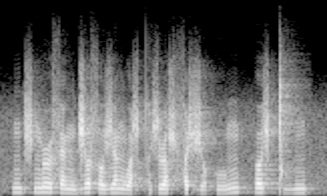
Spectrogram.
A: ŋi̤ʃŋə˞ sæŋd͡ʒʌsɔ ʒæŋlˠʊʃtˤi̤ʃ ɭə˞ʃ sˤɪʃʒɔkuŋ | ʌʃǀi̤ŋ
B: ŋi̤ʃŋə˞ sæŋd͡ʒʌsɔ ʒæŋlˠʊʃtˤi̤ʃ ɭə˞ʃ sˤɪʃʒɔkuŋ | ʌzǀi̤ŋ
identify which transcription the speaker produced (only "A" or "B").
A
